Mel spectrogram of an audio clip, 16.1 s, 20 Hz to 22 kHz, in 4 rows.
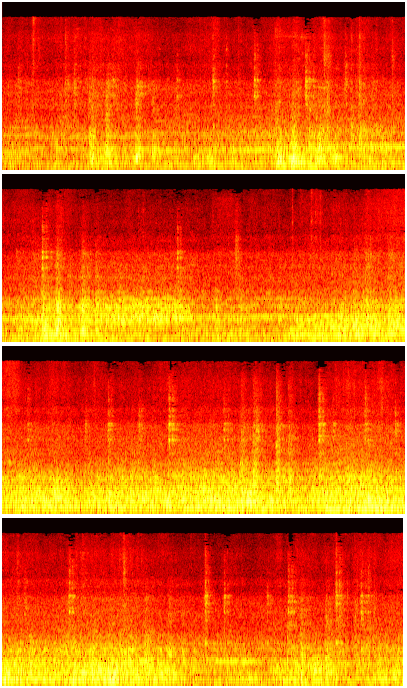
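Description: Shin-Keisei N800 series electric train heard from inside the car: the Toyo IGBT-VVVF traction inverter whines, rising steadily in pitch over the first several seconds as the train picks up speed. Wheels click over rail joints under a running rumble that grows louder toward the middle.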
